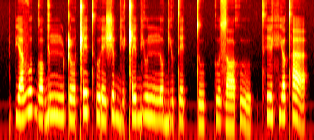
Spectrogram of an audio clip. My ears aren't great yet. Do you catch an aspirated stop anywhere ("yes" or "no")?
yes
